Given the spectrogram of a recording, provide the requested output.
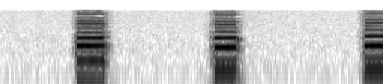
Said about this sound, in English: Let's see if we can go ahead and give Medea a ring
